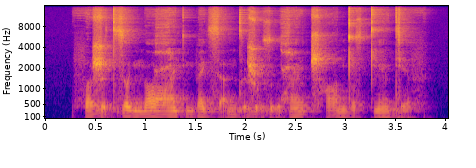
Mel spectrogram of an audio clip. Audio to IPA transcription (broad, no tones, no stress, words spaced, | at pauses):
fɑʐə̰tʲzɔlʲ nɒ ʕæ̃tʲmbælʲsa̰ ndə̰ ʐo̰zo̰lħæ̃l ʈ͡ʂʰɑndɔs tʲæ̃ldʲæf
